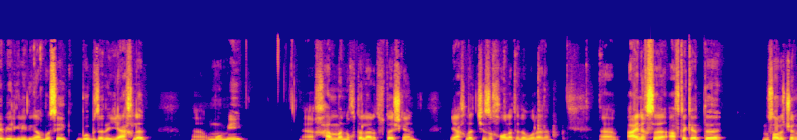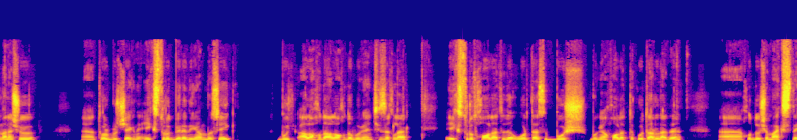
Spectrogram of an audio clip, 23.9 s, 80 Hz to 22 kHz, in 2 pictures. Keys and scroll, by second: 7.4 Escape.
